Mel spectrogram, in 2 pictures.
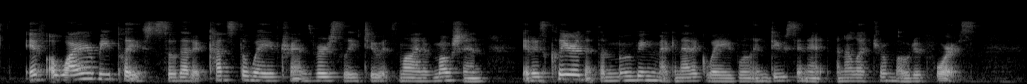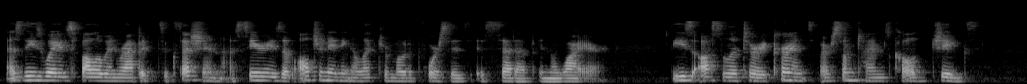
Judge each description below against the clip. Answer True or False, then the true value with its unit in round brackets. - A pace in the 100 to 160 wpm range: False (175 wpm)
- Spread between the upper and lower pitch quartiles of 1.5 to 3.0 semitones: False (3.5 semitones)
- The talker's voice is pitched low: False (165 Hz)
